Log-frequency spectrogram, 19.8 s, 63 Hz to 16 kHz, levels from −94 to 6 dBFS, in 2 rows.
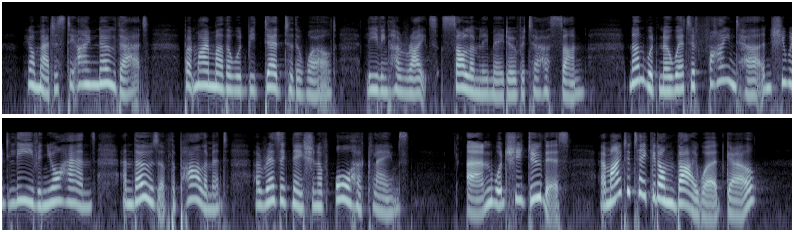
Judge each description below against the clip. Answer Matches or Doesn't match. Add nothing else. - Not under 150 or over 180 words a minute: Doesn't match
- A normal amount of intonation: Doesn't match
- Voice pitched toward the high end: Matches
